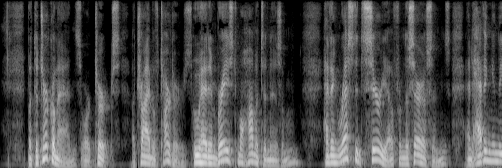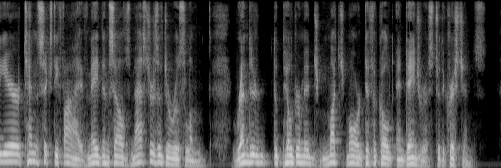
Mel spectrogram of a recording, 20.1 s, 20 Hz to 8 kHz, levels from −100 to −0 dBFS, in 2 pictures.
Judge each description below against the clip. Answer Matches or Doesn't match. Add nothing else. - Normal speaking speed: Doesn't match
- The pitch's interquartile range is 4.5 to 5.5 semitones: Matches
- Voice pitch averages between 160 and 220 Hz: Doesn't match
